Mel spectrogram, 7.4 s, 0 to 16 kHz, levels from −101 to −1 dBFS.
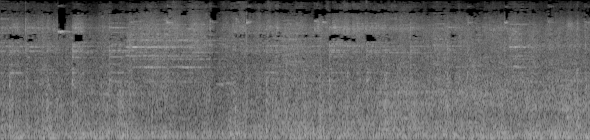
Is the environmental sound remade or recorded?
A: recorded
